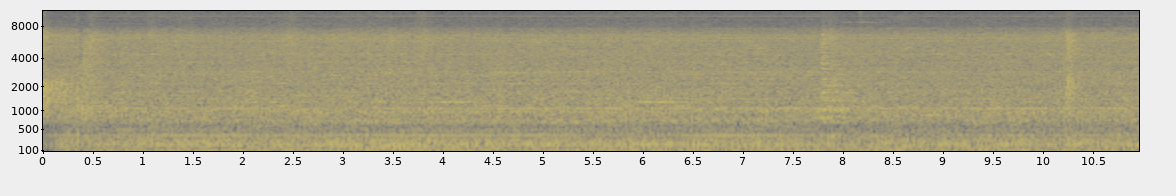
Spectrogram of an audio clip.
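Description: Steady loud rushing noise with a low hum underneath, broken by three brief knocks: one at the start, one about eight seconds in and one near the end.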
